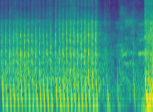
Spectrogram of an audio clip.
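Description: An automatic rifle fires a rapid burst of shots.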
